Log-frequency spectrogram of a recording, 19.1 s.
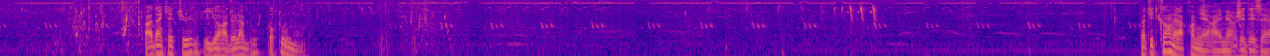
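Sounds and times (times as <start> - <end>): high insect buzz: 2.9 - 17.2
small bird chirping: 5.1 - 17.2.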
